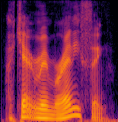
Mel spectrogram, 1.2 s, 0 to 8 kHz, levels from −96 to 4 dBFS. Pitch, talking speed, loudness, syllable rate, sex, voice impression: 120 Hz, 200 wpm, -17 LUFS, 7.8 syllables/s, male, masculine, middle-aged, thick, tensed, powerful, soft, clear, slightly nasal, cool, intellectual, calm, mature, friendly, reassuring, wild, slightly lively, kind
